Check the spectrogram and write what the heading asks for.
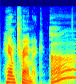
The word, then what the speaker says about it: Hamtramck: of ham TR is pronounced as if there is a vowel in the last syllable as in Hamtramck with emphasis on the middle syllable okay uh the city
